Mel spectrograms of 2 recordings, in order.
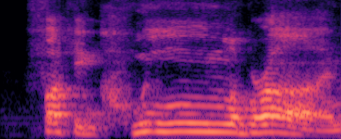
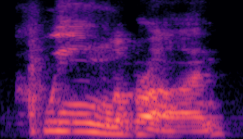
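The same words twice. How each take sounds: First: Said in the usual way. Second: Queen stressed, said slowly with a rise; slow, mocking Queen LeBron. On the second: Shown as a demonstration. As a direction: lean on Queen as a taunt. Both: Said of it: "not King".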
